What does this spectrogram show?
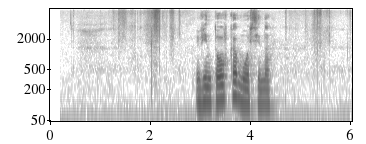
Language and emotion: Russian, neutral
